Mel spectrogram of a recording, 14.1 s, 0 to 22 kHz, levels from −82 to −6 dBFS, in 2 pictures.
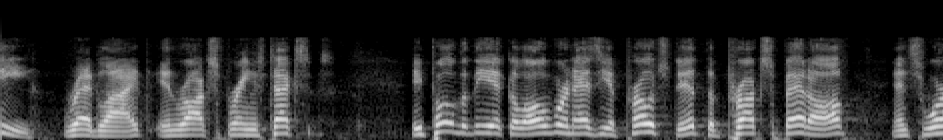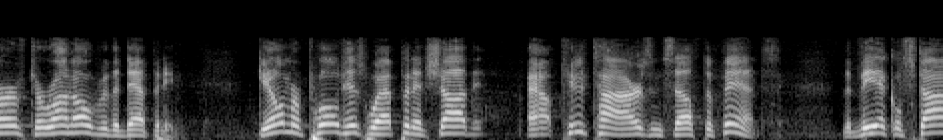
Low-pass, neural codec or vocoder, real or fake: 7.2 kHz; codec, 16 kHz, 1.1 kbps, Voila-Tokenizer; fake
